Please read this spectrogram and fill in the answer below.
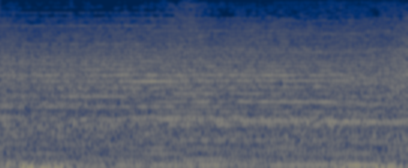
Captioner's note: audience continues cheering; ominous music continues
